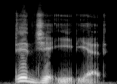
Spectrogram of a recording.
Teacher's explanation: When Americans say, did you, they don't really enunciate the two separate words. They merge them together so quickly that it creates a completely new sound. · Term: assimilation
